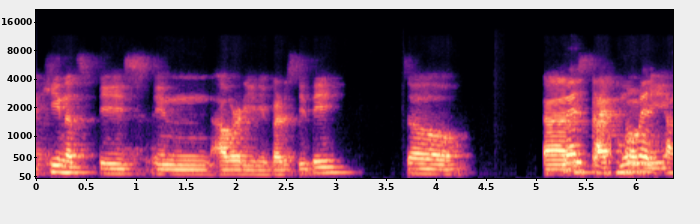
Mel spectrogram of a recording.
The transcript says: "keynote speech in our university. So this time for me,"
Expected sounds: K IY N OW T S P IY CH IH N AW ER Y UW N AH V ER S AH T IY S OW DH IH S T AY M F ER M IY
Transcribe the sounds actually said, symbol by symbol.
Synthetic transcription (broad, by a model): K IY N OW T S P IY S IH N AW ER Y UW N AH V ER S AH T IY S OW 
